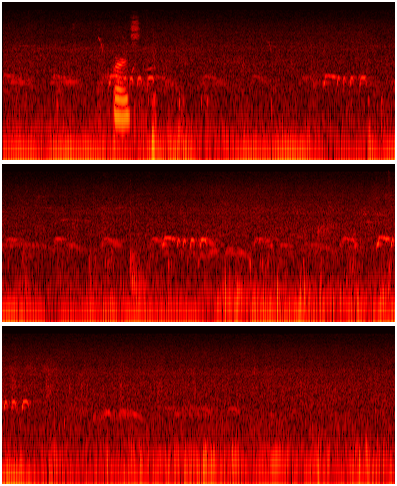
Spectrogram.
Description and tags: Birds with Stream
Recording of birds with a nearby stream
